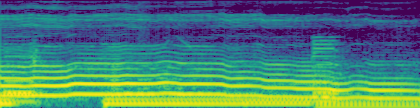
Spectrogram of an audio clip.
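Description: Background score: a wordless hummed vocal holds one long note that rises slightly and then falls, over sustained low instrumental notes.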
